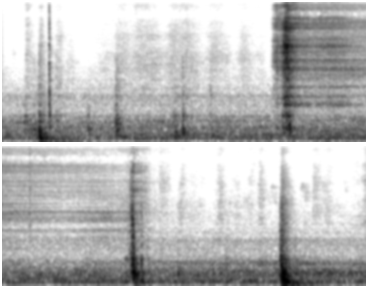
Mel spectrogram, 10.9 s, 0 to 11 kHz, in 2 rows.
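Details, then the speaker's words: Audi Q5 with ABS and parking brake lights, hard pedal and pressure sensor code, cowl removed: a few dull clunks, then a three-second hiss as the brake pedal is pressed; suspected vacuum leak in the brake booster. "I don't know if you guys heard that, but I don't know if the sound's coming from the inside of the vehicle or the outside, but I believe that there is a leak somewhere here."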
